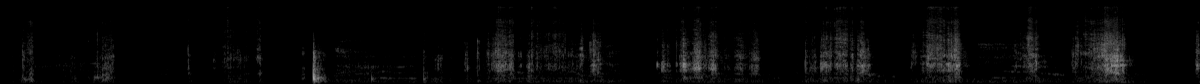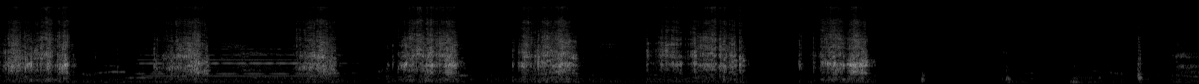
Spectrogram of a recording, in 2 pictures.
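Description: A steel plastering trowel scraping and spreading wet cement render across a brick wall, one rasping stroke about every second.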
